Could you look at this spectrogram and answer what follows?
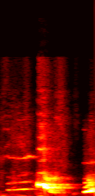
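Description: A dog gives a short whining yelp followed by a quick second bark, close and fairly loud, with nothing else around it.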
